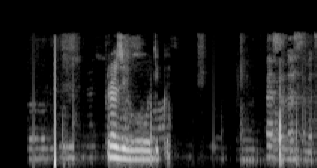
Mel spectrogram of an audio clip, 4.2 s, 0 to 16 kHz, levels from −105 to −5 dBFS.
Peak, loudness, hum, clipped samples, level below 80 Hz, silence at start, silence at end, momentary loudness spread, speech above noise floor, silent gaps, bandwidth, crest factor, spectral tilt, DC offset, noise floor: -6 dBFS; -32 LUFS; none; under 0.1%; -54 dBFS; 0.4 s; 0.1 s; 25 LU; 42 dB; none; 7.8 kHz; 30 dB; -6 dB/octave; under 0.1%; -74 dBFS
